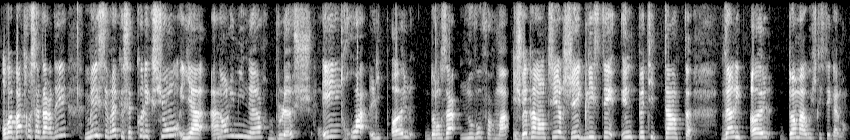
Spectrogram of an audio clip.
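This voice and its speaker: A woman's voice: high voice, normal speed. A woman chatting through a makeup haul video, playful and self-mocking, talking straight to her viewers. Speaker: beauty YouTuber.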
